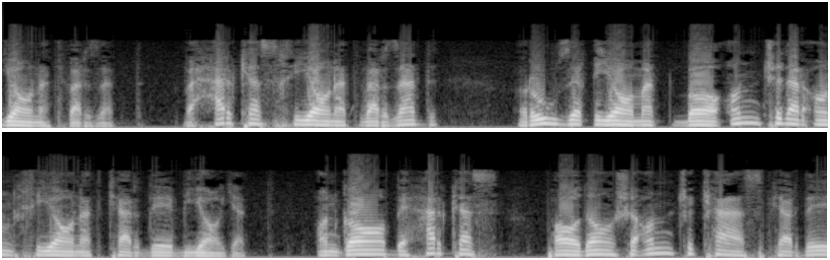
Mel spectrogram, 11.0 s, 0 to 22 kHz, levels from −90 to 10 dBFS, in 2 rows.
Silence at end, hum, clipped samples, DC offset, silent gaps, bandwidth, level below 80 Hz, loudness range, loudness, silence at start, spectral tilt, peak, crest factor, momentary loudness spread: 0 s; none; 2%; 2%; none; 7.2 kHz; -30 dBFS; 3 LU; -12 LUFS; 0 s; -9 dB/octave; 0 dBFS; 12 dB; 11 LU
